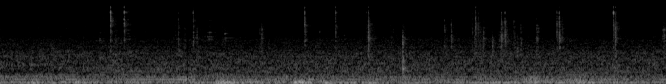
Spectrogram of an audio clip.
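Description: Irregular light metallic clicks and ticks, about a dozen, from a wrench and Harley-Davidson shift-linkage hardware being handled and fitted, over a steady low hum.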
